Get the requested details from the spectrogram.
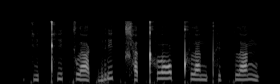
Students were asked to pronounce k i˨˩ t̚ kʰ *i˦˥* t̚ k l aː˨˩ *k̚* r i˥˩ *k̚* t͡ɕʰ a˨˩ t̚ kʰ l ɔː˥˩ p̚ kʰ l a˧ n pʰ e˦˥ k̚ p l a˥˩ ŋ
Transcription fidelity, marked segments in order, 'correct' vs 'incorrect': correct, correct, incorrect: t̚

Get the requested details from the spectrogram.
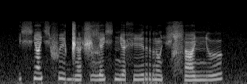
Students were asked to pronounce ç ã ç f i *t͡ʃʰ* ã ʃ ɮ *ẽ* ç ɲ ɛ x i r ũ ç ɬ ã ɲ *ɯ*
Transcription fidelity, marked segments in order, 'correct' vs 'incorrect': incorrect: d͡ʒ, incorrect: e, correct

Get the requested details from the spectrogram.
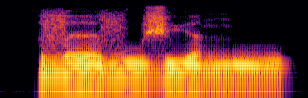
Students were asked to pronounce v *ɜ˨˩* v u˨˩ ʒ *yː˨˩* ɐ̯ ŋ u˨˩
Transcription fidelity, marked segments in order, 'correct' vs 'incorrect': correct, correct

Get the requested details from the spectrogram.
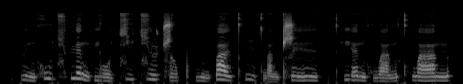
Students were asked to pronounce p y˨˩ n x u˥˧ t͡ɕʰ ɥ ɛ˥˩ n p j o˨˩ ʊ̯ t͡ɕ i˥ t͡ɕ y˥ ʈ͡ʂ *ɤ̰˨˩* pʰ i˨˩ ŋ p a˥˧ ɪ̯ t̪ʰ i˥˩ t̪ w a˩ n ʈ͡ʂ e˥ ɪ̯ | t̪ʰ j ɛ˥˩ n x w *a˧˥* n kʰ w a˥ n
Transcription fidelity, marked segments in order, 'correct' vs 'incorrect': incorrect: ɤ˧˥, correct

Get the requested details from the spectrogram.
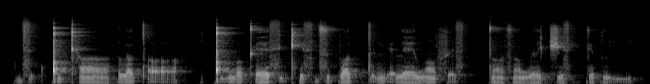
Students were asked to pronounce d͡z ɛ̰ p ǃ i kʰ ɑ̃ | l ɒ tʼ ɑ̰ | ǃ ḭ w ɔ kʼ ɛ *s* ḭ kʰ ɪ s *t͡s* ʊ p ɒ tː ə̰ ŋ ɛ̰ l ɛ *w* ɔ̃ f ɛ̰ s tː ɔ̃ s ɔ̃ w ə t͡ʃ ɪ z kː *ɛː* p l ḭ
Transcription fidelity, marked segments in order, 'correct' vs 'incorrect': correct, incorrect: d͡z, correct, incorrect: ɛ

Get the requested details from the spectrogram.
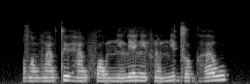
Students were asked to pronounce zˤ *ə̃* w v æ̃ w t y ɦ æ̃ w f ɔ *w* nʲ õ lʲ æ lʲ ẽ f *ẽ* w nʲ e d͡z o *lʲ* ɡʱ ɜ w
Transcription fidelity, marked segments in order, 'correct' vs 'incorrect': correct, correct, correct, incorrect: none

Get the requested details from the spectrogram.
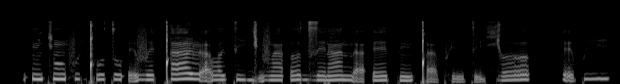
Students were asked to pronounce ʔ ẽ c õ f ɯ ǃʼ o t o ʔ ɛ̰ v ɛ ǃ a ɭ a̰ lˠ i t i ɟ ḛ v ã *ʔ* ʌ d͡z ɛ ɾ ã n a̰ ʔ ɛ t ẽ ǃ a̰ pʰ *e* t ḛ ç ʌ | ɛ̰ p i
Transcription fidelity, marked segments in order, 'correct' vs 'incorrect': correct, incorrect: ḛ

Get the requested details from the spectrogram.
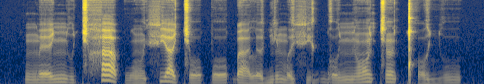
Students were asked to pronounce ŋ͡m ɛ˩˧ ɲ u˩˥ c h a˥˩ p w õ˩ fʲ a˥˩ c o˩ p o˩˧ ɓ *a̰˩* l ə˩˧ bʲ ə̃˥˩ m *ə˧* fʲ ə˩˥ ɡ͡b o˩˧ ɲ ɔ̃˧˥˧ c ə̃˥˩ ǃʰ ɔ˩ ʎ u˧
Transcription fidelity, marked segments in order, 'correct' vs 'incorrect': incorrect: a˩, correct

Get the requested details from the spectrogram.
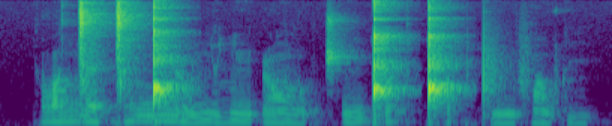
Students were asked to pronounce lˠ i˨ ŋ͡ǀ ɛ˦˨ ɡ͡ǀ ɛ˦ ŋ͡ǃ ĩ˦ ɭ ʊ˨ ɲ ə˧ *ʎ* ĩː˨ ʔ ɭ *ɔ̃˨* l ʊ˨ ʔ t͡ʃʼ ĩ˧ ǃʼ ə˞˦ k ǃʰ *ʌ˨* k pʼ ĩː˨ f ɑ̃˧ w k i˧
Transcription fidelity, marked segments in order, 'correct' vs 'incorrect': correct, incorrect: ɔ̃˧, correct

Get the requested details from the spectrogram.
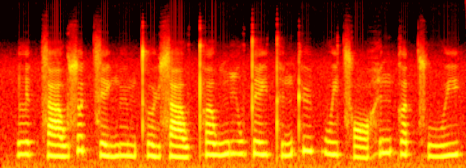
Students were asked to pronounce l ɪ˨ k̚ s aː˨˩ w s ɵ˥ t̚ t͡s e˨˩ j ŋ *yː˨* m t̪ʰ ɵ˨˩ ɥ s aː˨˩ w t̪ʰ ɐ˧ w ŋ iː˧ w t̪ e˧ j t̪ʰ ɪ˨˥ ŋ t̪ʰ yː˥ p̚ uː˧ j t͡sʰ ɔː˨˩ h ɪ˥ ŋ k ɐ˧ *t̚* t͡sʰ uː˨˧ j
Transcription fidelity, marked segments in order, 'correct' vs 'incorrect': incorrect: yː˨˩, correct

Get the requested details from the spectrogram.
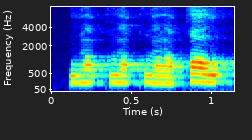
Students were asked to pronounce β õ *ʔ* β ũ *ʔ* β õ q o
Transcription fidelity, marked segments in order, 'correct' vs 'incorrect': incorrect: q, incorrect: q

